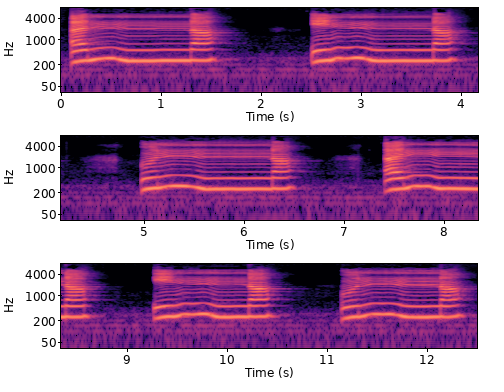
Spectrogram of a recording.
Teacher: نون مشدد، نون میں صفت غنہ پائی جاتی ہے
